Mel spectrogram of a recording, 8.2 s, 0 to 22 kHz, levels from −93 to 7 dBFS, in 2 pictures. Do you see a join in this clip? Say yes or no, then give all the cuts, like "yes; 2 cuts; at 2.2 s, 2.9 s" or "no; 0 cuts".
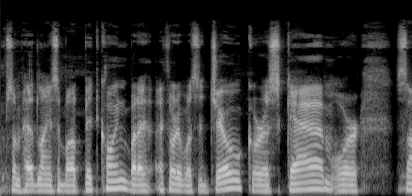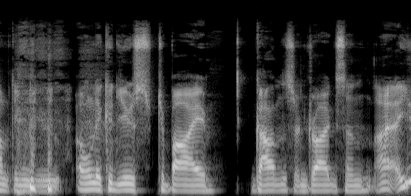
no; 0 cuts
